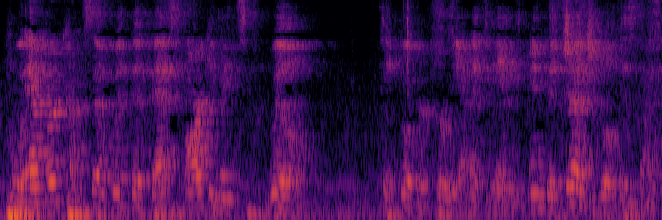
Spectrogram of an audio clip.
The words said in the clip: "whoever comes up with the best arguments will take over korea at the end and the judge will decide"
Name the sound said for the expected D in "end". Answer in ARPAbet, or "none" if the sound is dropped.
none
